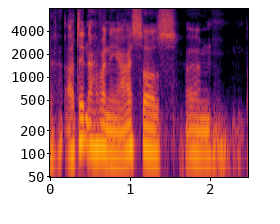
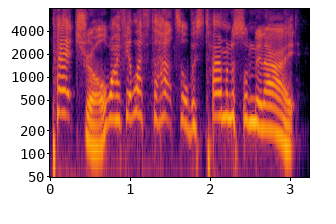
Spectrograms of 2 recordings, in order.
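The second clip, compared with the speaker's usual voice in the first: mock outraged; 4 dB louder than usual. Real, not acted. Mock outrage at late petrol.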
